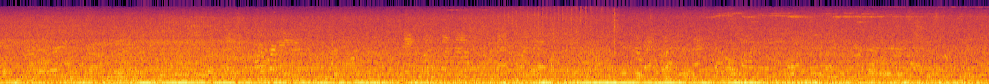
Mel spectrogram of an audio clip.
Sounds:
vehicle, speech

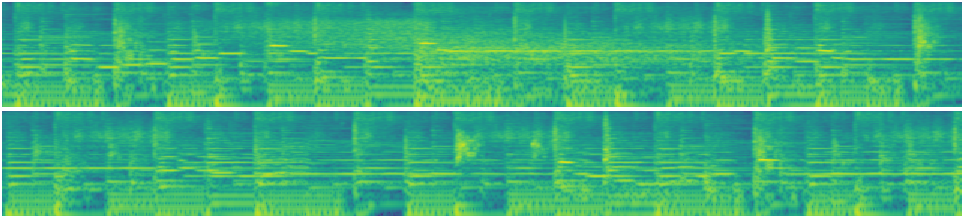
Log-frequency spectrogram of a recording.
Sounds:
music

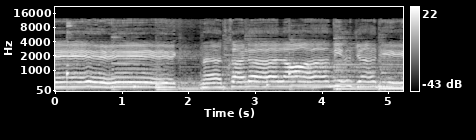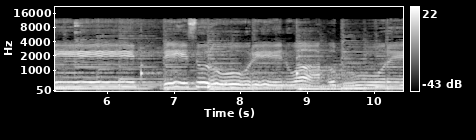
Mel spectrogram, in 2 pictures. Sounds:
music, traditional music

